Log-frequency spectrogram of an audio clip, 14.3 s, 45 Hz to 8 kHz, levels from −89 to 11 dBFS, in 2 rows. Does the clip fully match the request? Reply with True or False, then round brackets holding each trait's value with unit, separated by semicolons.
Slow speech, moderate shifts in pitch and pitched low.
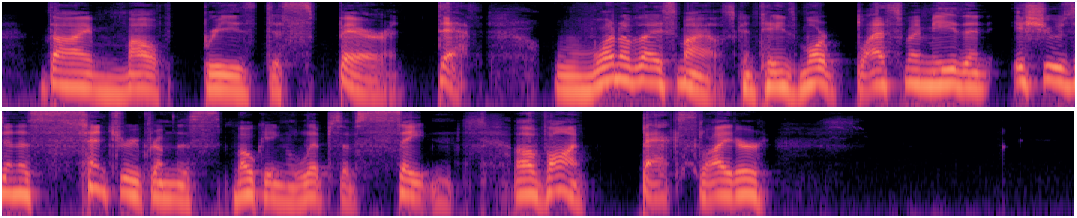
True (110 wpm; 4.0 semitones; 130 Hz)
